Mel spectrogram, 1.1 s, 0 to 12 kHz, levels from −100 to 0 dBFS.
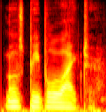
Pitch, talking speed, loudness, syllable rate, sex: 105 Hz, 225 wpm, -14 LUFS, 6.2 syllables/s, male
